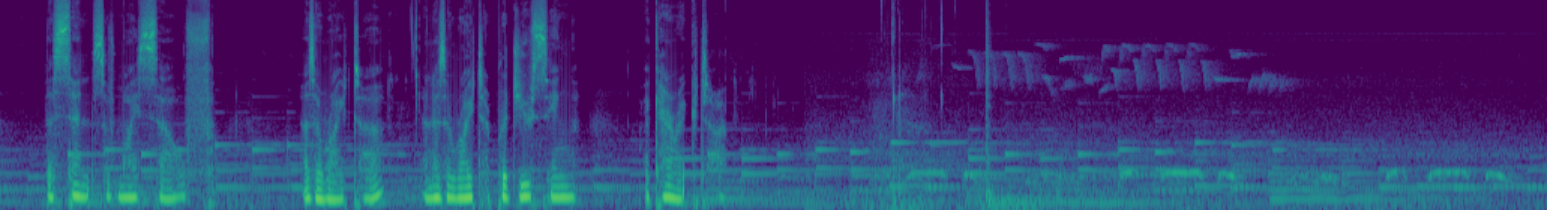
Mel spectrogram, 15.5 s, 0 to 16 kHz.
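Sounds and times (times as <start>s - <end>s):
speech: 0.5s - 2.2s, 3.0s - 5.9s, 6.5s - 7.4s
smaller birds chirping and twittering: 8.1s - 15.4s
wood pigeon cooing: 8.8s - 15.4s.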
